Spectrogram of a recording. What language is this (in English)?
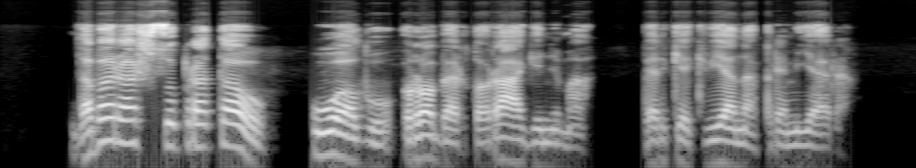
Lithuanian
